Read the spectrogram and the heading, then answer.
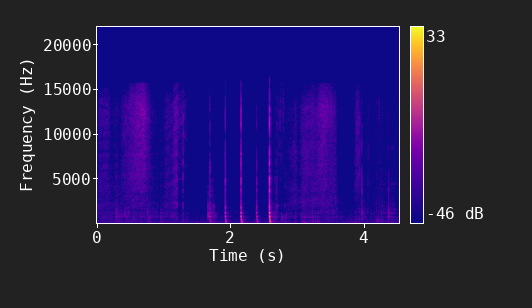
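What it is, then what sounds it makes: Cardboard box scratched with fingernails. Long glittery pink nails and fingertips scratch and rub across the flat printed surface of a small, hollow, closed cardboard retail box of mango mochi, held in both hands over a green mat. Soft, airy scraping swells come and go, broken in the middle by several sharp, dry nail clicks that die away almost instantly, with a bright, papery hiss throughout.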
